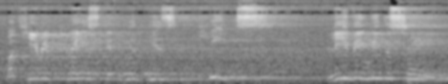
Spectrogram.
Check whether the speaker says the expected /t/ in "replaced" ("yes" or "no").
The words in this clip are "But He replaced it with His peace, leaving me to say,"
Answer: yes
